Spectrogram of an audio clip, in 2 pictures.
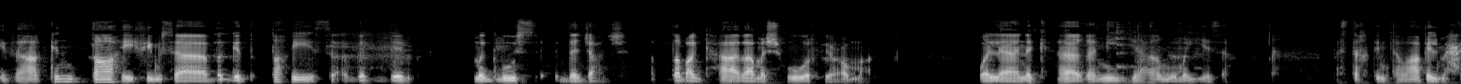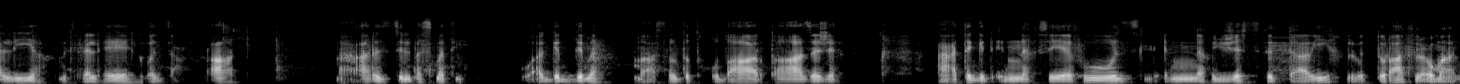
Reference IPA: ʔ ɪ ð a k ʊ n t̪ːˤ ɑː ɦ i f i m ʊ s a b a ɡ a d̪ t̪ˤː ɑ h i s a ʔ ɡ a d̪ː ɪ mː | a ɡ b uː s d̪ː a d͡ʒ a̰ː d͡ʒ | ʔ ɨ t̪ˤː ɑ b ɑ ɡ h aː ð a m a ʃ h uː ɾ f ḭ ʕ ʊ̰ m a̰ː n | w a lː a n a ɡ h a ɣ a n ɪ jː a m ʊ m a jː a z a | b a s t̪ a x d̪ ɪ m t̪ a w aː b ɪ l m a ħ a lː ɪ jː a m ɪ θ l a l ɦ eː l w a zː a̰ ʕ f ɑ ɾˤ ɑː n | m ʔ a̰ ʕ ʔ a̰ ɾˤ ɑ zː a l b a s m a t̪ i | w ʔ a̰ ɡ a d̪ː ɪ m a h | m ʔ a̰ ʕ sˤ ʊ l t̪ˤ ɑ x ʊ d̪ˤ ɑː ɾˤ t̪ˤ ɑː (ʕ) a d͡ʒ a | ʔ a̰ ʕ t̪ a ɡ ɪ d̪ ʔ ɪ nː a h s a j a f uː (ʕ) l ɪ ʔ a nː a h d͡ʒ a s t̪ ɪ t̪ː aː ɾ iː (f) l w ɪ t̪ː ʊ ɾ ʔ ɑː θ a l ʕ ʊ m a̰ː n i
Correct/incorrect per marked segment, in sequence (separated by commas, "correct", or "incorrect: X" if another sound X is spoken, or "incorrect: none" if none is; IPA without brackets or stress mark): incorrect: z, incorrect: z, incorrect: x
